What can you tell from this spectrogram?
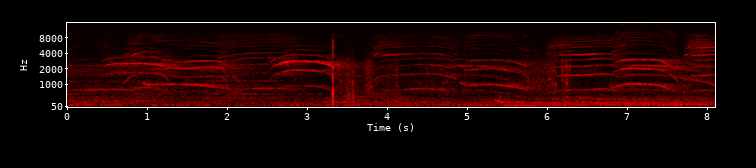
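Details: Many kittens mewing together in rapid succession, their high curved cries overlapping almost continuously, broken by a sharp click near the middle.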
